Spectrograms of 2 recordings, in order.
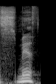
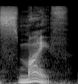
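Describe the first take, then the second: First: The name is said as Smith. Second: The name is said as Smythe. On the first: The speaker calls it wrong. "I've mispronounced the name of my guest. I thought it was Smith" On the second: The speaker calls it right. "but it's actually Smythe"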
